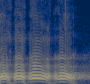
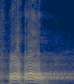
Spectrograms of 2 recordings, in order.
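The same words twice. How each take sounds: No difference in how they are said.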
